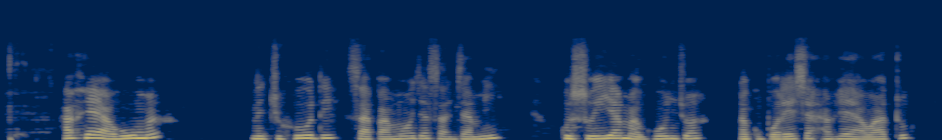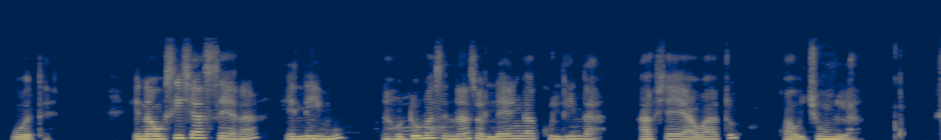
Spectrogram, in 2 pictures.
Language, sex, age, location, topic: Swahili, male, 36-49, Nairobi, health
